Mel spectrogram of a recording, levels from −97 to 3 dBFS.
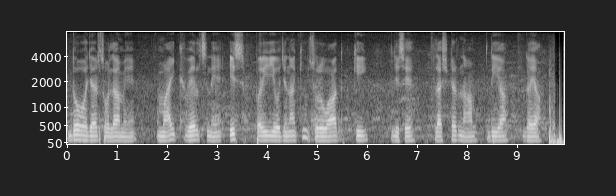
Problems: none marked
